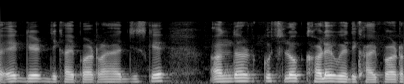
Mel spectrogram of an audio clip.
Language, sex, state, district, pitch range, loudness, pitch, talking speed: Hindi, male, Jharkhand, Garhwa, 120-150 Hz, -17 LUFS, 135 Hz, 220 wpm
